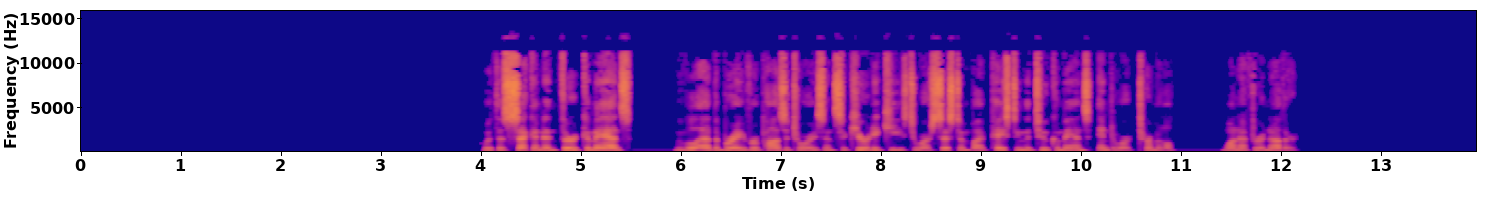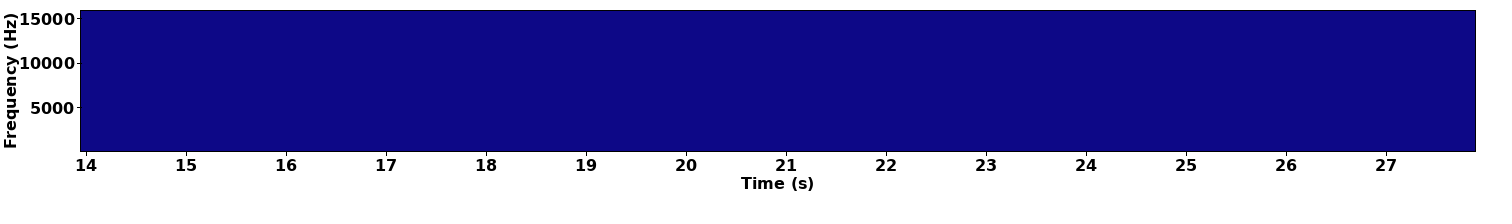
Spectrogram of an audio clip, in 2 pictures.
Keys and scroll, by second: 0.0-0.7 typing.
